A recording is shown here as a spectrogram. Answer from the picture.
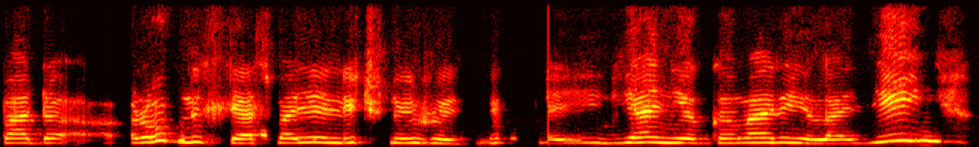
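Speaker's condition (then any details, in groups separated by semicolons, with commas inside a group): Cerebral palsy, spastic diplegia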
